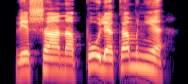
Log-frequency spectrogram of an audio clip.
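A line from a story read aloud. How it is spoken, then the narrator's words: Barked, husband. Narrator (Russian): рявкнул любимый муж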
